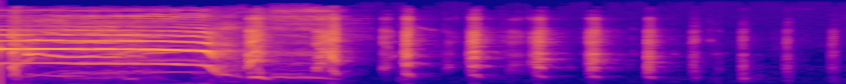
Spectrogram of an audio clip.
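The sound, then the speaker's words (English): A person imitates a shrill, sustained scream for about a second, sounding a little distant from the microphone, followed by a string of short, choppy bursts of laughter. “That was such a good scream, dude. Like from a far away on the mic.”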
